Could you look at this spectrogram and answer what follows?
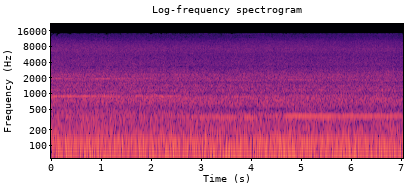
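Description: A heavy engine idling steadily, with a low rumble and a faint steady whine over it.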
